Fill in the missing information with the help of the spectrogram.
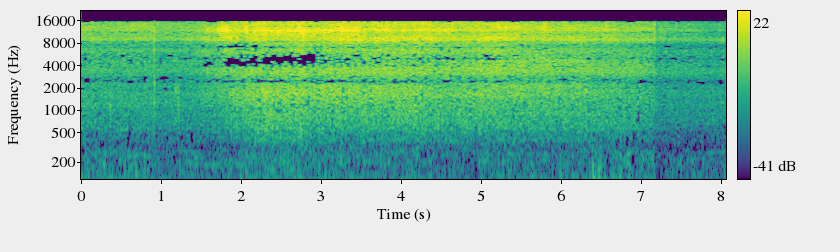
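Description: Grated carrots frying in hot ghee in a kadai, sizzling as liquid milk is poured over them from a plastic pouch, with steam coming off. The sizzle grows louder about a second and a half in and eases off near the end.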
